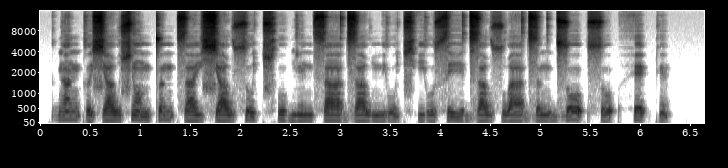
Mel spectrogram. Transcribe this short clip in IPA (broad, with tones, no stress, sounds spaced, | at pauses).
ɡ ã˦ ŋ k ə˨˩ ɕ a˧ w ɕ ɔ̃˥˧ n t̪ ə˦ n t͡s a˧ j ɕ a˧ w s u˥˧ t͡ɕʰ u˧ ɡ ĩ˧ n s a˧ d͡z a˧ w n̪ j u˨˩ t͡ɕʰ j u˧ s i˥˧ d͡z a˧ w s w a˧ d͡z ə˧ ŋ d͡z o˦ ʔ s o˨ ʔ h e˦ ʔ k ẽ˨ p̚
